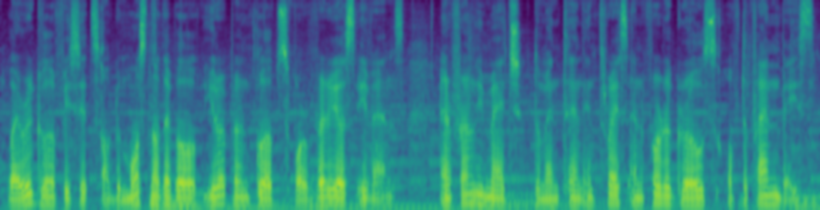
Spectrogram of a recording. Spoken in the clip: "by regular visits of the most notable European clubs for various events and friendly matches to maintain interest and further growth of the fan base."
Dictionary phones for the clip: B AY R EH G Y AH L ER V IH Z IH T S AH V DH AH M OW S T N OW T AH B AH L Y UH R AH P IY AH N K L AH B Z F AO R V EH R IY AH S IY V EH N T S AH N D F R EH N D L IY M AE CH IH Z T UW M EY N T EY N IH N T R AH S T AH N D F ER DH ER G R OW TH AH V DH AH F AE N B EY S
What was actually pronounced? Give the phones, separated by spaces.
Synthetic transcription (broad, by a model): B AY R EH G Y AH L ER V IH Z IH T S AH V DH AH M OW S T N OW T AH B AH L Y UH R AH P IY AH N K L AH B S F AO R V EH R IY AH S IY V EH N T S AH N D F R EH N D L IY M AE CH T UW M EY N T EY N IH N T R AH S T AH N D F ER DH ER G R OW S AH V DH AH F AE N B EY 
